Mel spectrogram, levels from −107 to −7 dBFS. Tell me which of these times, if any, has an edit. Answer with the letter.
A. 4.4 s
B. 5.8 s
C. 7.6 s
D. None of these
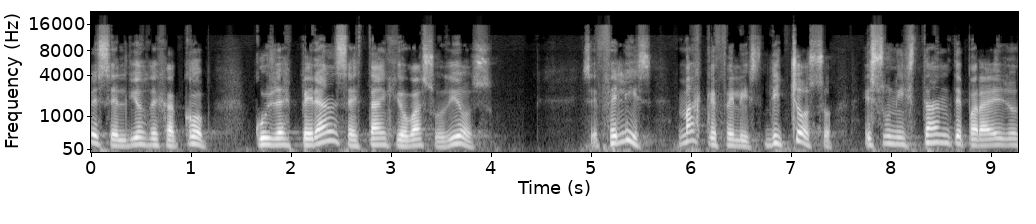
C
